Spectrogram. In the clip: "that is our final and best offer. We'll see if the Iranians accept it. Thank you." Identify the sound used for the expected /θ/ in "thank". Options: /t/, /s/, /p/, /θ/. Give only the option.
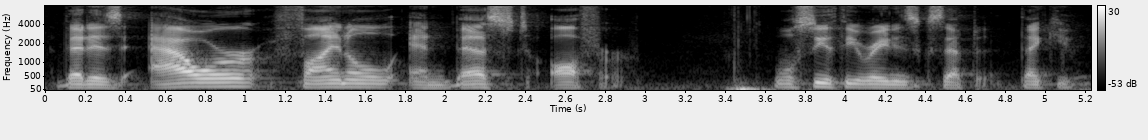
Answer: /θ/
